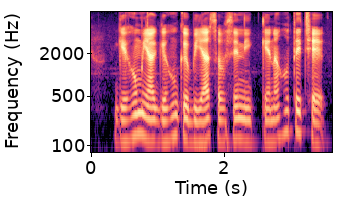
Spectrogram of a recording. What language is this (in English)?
Maithili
